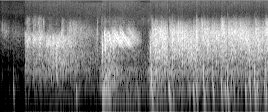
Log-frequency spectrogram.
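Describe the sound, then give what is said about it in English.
Rifle gunfire as soldiers reload and pepper shrouded woods with cartridges: many sharp, loud cracks in rapid bursts, a short lull early on, then denser, heavier volleys toward the end. “At the boulder, the men reload with cartridges from Kip's belt, then pepper the shrouded woods.”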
